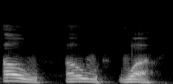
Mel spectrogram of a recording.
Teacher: your mouth is in the position of the W sound wha at the end of saying oh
